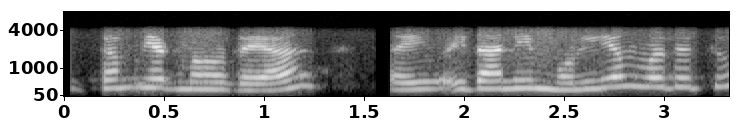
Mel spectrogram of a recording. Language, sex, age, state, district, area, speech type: Sanskrit, female, 45-60, Rajasthan, Jaipur, rural, conversation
